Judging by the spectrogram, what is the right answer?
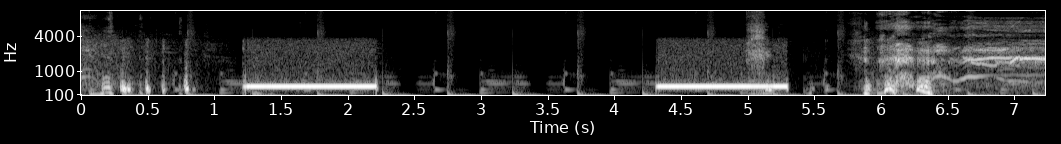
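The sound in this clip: Telephone call ringing and going unanswered: two long, steady ring tones of about one second each, separated by a pause, amid people laughing throughout and louder laughter at the end.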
